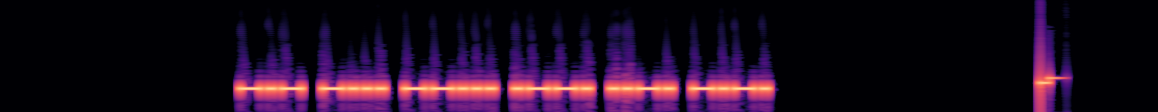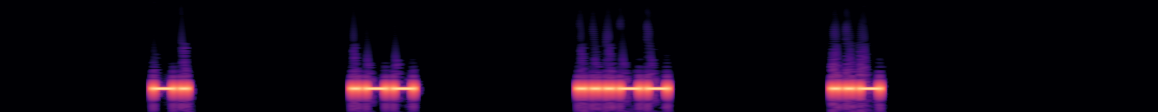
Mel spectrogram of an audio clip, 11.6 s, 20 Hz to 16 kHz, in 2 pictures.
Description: Morse code, heard as a keyed tone, about 36 wpm, spaced as for 18 wpm, 700 Hz. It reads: KB7PFC NW3U
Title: USA Call Signs - 8x Character Spacing - 35wpm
